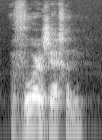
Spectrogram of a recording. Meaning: 1. to say in advance/beforehand; 2. to say in order to have someone repeat (contrast nazeggen)
- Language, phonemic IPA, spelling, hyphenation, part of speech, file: Dutch, /ˈvoːrˌzɛ.ɣə(n)/, voorzeggen, voor‧zeg‧gen, verb, Nl-voorzeggen.ogg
